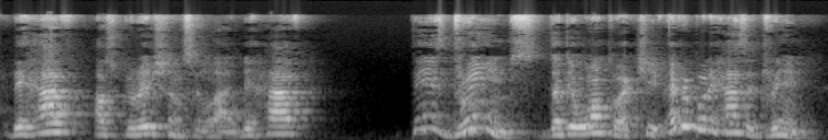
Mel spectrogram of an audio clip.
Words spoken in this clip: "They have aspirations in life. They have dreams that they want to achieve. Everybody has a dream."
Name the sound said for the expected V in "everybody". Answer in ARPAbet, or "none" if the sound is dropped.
V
